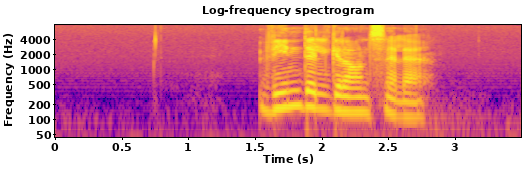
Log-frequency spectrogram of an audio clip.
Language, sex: Swedish, male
